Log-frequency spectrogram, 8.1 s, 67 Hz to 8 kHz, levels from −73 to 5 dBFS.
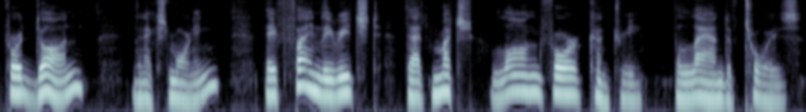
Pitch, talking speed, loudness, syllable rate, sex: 135 Hz, 125 wpm, -18 LUFS, 3.8 syllables/s, male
